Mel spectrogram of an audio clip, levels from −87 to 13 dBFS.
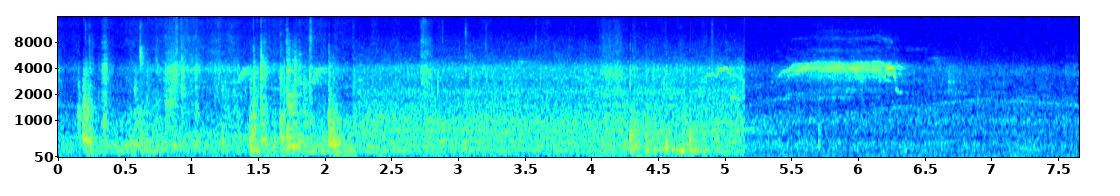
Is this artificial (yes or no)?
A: no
